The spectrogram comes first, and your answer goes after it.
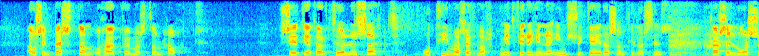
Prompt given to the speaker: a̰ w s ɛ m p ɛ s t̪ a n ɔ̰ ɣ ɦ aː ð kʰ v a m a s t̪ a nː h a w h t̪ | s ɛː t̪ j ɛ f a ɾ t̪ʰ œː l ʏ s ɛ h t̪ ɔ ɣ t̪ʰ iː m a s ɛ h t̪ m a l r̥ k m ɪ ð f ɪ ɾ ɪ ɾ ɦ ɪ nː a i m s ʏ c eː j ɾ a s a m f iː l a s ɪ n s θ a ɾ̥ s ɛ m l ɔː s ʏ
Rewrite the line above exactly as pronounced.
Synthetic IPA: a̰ w s ɛ m p ɛ s t̪ a n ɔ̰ ɣ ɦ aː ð kʰ v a m a s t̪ a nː h a w h t̪ | s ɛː t̪ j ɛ θ a ɾ t̪ʰ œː l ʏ s ɛ h t̪ ɔ ɣ t̪ʰ iː m a s ɛ h t̪ m a r̥ k m ɪ ð f ɪ ɾ ɪ ɾ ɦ ɪ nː a i m s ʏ c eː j ɾ a s a m f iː l a s ɪ n s θ a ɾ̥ s ɛ m l ɔː s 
